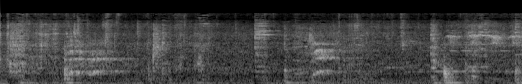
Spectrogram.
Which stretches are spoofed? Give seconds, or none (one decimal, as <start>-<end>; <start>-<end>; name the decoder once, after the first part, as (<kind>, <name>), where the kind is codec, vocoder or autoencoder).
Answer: none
